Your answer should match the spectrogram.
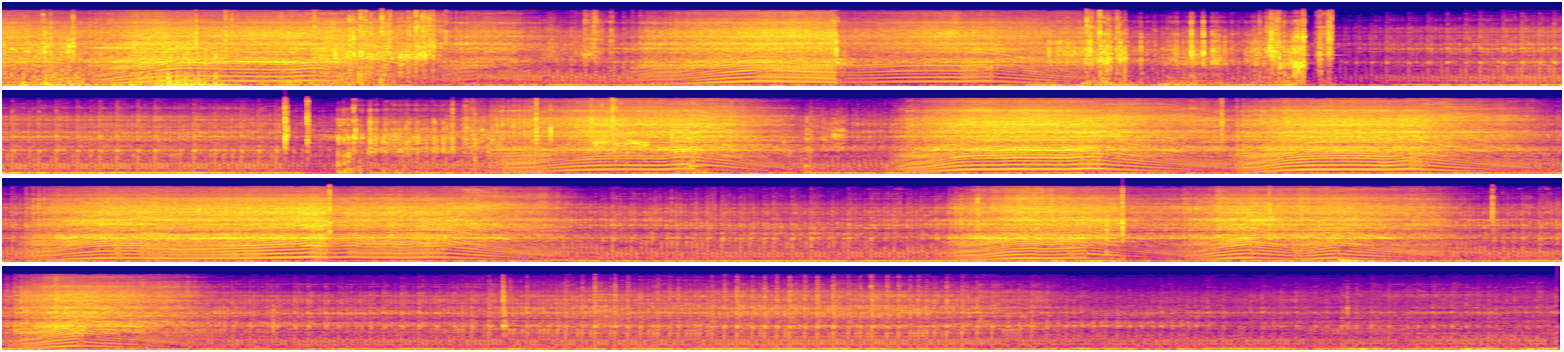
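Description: Small top-handle chainsaw revving up and down in about ten short bursts as it cuts branches off a spruce trunk. It settles to a steady idle for the last few seconds.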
